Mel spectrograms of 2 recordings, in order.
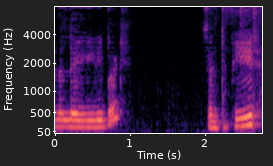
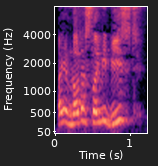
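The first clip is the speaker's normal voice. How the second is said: much higher, louder protest; indignant earthworm; 11 semitones higher, 7 dB louder than usual. Acted. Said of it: "the earthworm said".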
